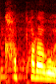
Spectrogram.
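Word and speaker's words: κ: 뮤 값이 어떻고 저건 뮤라고 읽습니다. 우리가 보통 뒤에다가 M을 갖다 붙여서 마이크로미터 이렇게 이야기를 할 때는 접두사로서 마이크로라고 읽지만은 뭐라 그럴까? 저 이제 접두사로서 저렇게 이제 읽을 때는 K는 카파라고 읽고요. 저 뮤는 그 다음 거는 이제 뮤 이렇게 이제 읽어요.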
